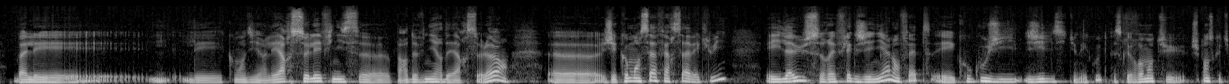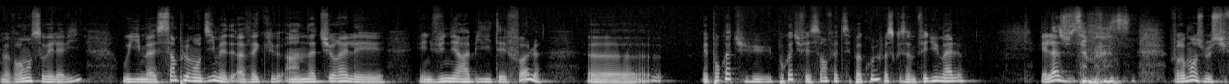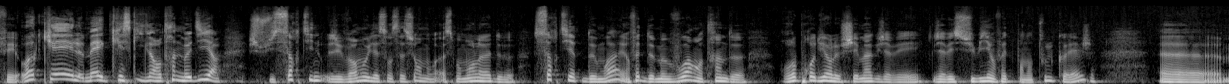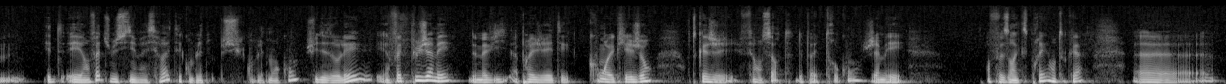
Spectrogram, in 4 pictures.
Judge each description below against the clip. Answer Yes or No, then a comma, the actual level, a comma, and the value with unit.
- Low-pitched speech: Yes, low, 130 Hz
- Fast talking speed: Yes, fast, 240 wpm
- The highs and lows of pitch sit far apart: Yes, wide, 5.7 semitones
